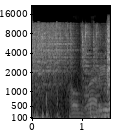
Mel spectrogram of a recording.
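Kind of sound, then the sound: sound effect, glass shattering sound effect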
